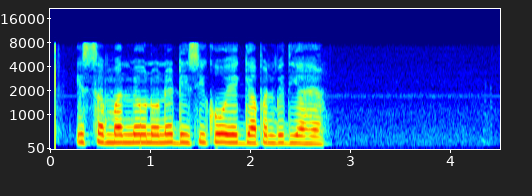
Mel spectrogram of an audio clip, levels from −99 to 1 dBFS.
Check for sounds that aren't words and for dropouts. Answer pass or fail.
pass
